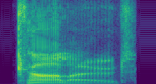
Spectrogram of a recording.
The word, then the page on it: carload: British English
